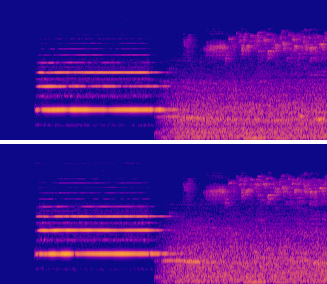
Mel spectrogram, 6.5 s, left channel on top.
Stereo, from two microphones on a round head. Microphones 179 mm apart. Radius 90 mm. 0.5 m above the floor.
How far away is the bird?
About 1.0 m.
